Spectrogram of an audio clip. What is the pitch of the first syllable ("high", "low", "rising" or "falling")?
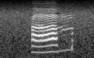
rising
